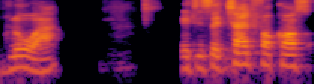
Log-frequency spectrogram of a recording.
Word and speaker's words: GLOWA: welfare association um we it is abbreviated and we pronounce it glower it is a child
